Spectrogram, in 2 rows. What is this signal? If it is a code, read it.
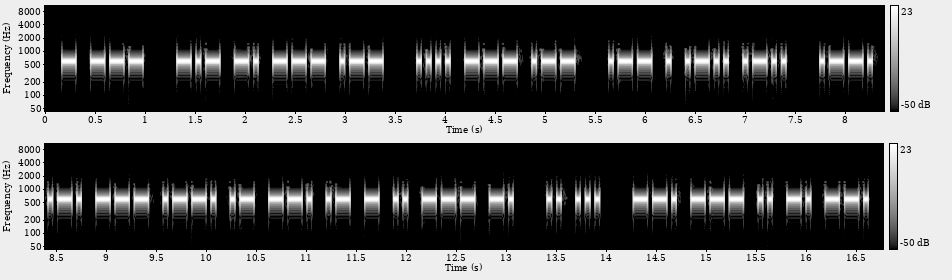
Morse code, heard as a keyed tone, about 25 wpm, 600 Hz. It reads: TO KNOW HOW WELL PROPAGATION IS GOING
